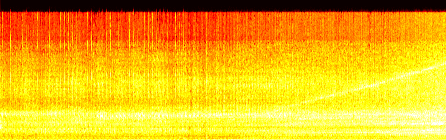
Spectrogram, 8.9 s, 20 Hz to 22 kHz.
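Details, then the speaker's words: Porsche 924 Turbo that long ran poorly, started in the shop: lumpy, uneven loping idle with a dead-cylinder stumble; misfire from a spark plug lead with its insulation gone, arcing, and it runs better without the arcing. "look at that wire right there the insulation's gone"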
